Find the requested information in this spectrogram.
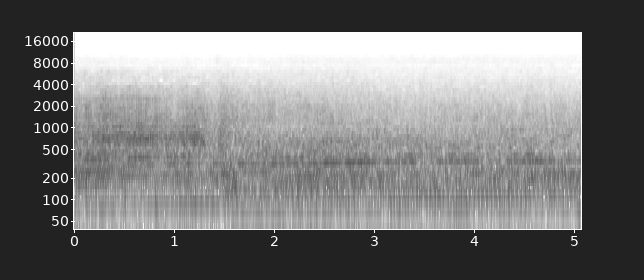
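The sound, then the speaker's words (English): A motorcycle engine roars loudly, its droning pitch dropping partway through as it goes past, then continuing as a steady rumble. No one speaks. “That motorcycle is one of mine right now. I'll let it pass.”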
